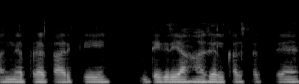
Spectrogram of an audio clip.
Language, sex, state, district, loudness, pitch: Hindi, male, Uttar Pradesh, Gorakhpur, -31 LUFS, 115 Hz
